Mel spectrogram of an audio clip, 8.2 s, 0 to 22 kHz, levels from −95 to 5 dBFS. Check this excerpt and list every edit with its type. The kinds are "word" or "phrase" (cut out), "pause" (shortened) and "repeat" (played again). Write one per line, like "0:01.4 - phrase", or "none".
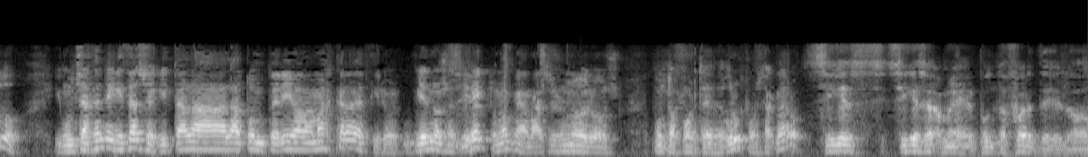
none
